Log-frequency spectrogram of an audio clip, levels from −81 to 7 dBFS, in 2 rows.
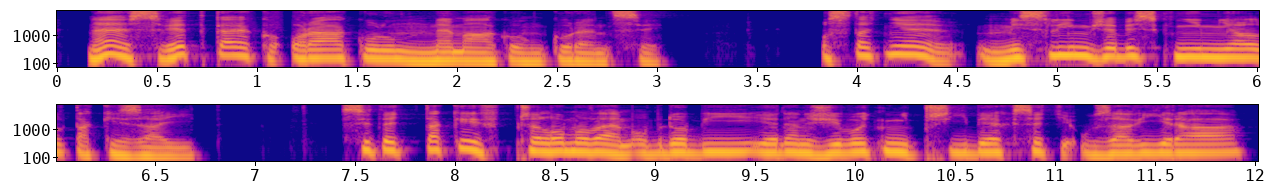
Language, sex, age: Czech, male, 40-59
